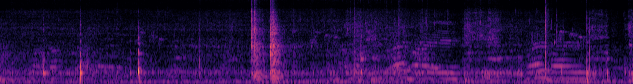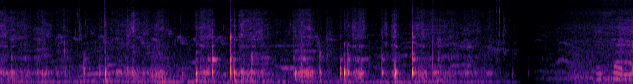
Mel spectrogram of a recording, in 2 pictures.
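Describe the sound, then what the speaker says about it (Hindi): Boiled mutton goes into a pot of cooked masala and gets stirred, with wet squelching, gentle sizzling and scraping of a spoon against the metal pot, close and continuous, a brief near-silent dip near the end. "अब इसमें गोश्त डालते हैं।"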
